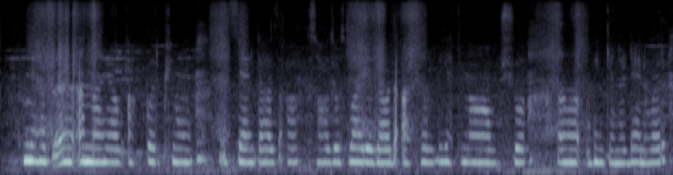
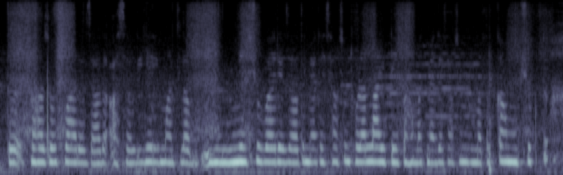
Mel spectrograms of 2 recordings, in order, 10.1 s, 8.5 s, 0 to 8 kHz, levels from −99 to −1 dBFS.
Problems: constant background noise, low volume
